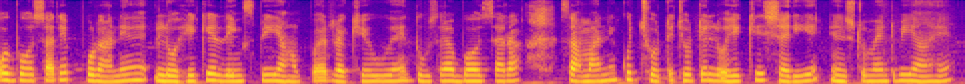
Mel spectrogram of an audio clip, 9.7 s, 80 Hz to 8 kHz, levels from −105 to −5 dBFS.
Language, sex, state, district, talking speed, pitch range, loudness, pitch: Hindi, female, Haryana, Rohtak, 175 wpm, 195-220 Hz, -18 LUFS, 200 Hz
